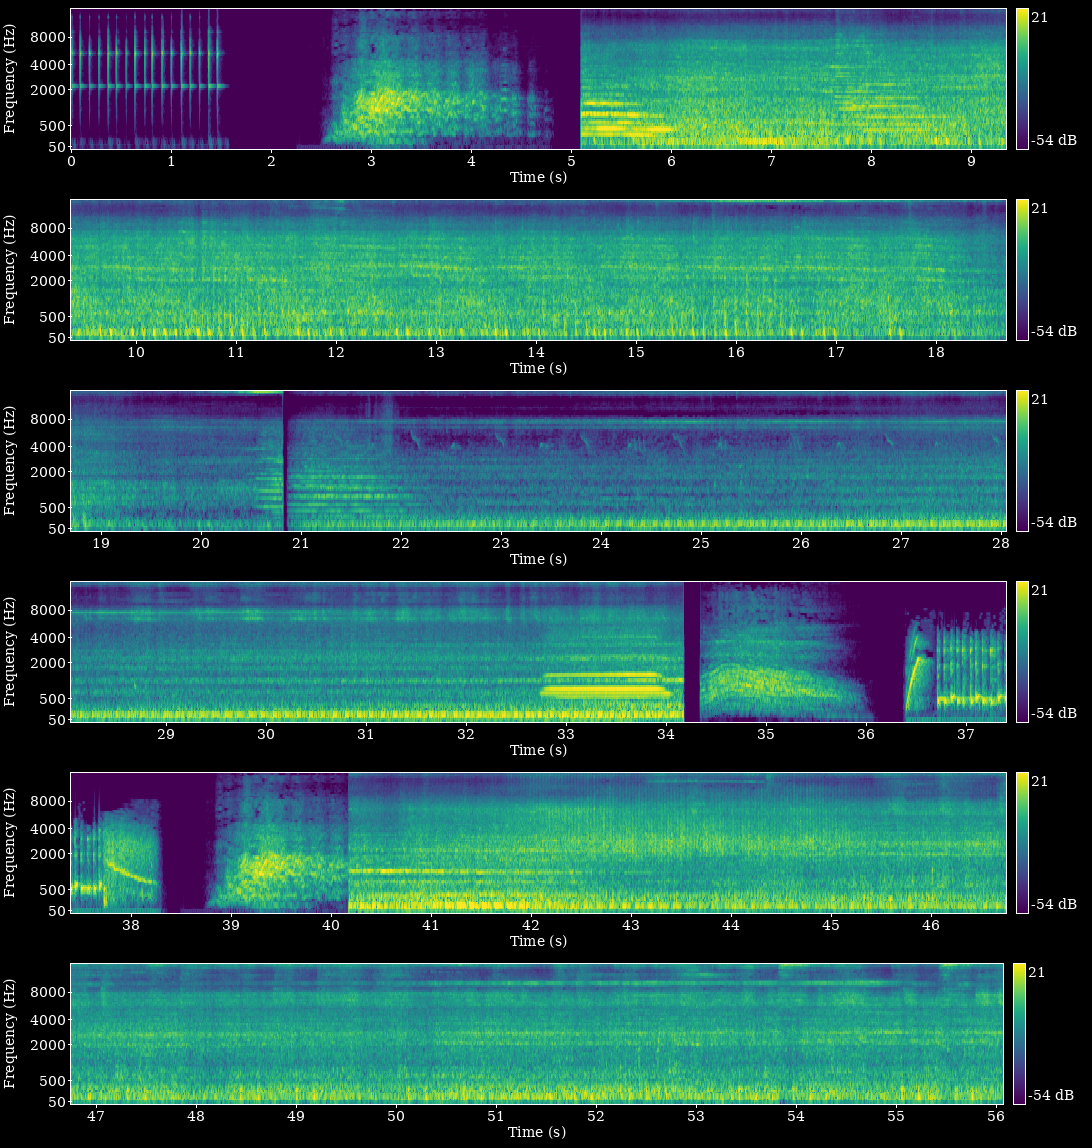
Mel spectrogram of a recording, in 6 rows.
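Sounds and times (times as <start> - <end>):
train horn blasts: 5.1 - 6.3, 7.4 - 9.0, 20.5 - 22.3, 32.6 - 34.2, 40.2 - 42.7
diesel locomotive approaching: 5.1 - 34.2, 40.2 - 56.0
train coaches rumbling on rails: 5.6 - 20.8, 21.7 - 34.2, 39.7 - 56.0.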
